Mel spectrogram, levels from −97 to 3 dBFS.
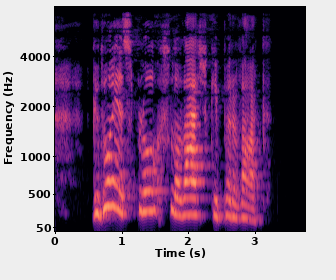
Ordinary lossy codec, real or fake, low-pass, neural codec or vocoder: none; real; 7.2 kHz; none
